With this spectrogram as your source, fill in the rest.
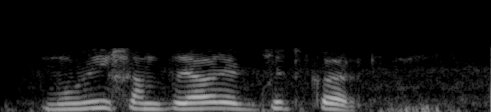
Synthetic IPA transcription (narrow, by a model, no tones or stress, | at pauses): muʋisəmplaʋɾed͡ʒit̪kəɾ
